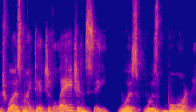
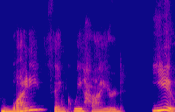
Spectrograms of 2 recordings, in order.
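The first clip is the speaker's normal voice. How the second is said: put-on dry, unbothered, dead straight delivery. Retelling the boss's answer after running down the hall to him: retelling a deadpan reply. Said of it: "completely deadpan".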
